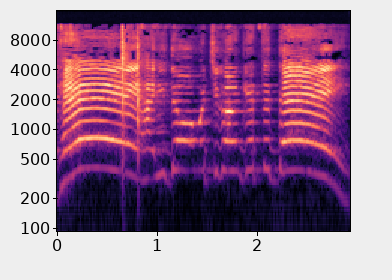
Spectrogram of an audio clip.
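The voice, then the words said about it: Put-on accent. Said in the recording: “I don't know why I'd have that accent.”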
